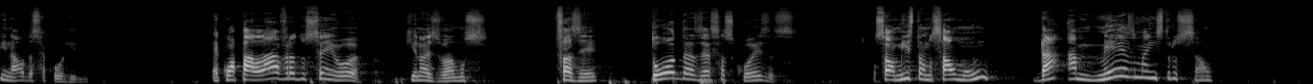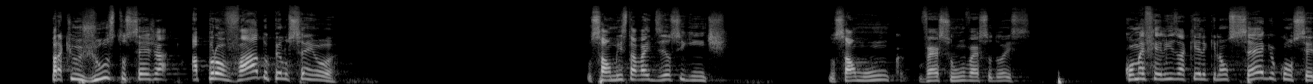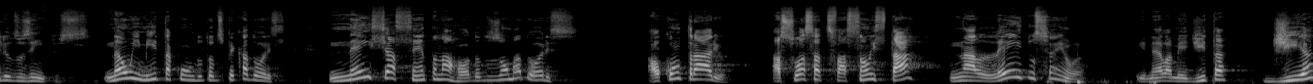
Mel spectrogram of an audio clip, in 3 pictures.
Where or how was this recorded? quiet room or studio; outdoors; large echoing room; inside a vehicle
large echoing room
